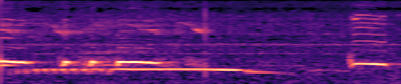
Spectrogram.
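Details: Zebra dove of the Bangkok type, singing actively: a few short clipped notes near the start, then a long smooth coo that holds steady and slides slightly downward, with a brief higher phrase near the end.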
